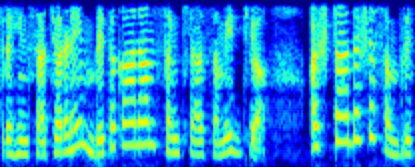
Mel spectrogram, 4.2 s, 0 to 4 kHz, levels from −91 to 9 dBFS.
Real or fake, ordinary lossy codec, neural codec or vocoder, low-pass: real; Opus, 24 kbps; none; 3.6 kHz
